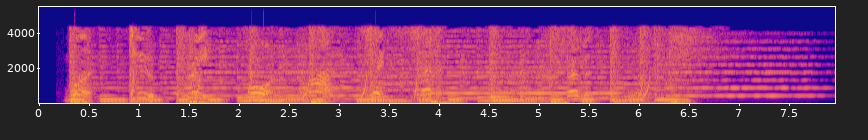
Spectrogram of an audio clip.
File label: Numbers (Seven); Sesame Street Learn Play Grow Preschool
